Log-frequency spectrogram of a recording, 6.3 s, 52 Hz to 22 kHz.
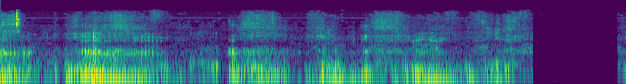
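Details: Lions of the Nkuhuma pride growl in deep, rumbling bursts on a sunset drive at Djuma, Sabi Sand, South Africa, on 13 March 2018. They squabble over the last remains of a buffalo carcass because too little meat is left.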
